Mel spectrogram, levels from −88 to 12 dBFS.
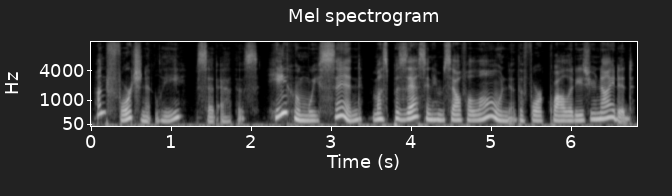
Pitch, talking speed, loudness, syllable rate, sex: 200 Hz, 140 wpm, -19 LUFS, 4.7 syllables/s, female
